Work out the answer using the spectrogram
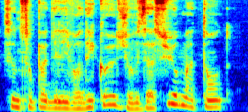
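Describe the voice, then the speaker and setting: A man reading aloud voices a timid, polite, bookish young woman who speaks gently and pleads with her aunt. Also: medium pitch, lively intonation, a little fast, husky, voice pushed up.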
